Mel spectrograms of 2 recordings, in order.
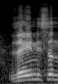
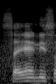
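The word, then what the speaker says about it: സയണിസം: പോലും അടിസ്ഥാന പ്രശ്നം കാരണം സൈനിസം തന്നെ ഈ സൈനിസം മുന്നോട്ടുവെക്കുന്നത് നമ്മൾ പ്രയോഗിക്കുന്ന പ്രയോഗം അതിന്റെ ഉച്ചാരണം ഒക്കെ കുറച്ചുകൂടി ശ്രദ്ധിക്കണം സയനിസം എന്നാണ് പറയുന്നത് നമ്മൾ നേരത്തെ രാവിലെ കുറിച്ച്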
